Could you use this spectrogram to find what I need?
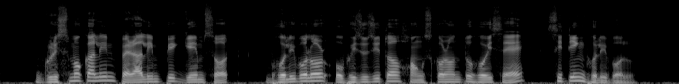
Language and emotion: Assamese, neutral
